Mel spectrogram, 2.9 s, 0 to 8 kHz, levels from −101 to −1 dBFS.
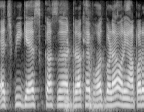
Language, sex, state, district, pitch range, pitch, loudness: Hindi, female, Odisha, Malkangiri, 185-200 Hz, 190 Hz, -15 LUFS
